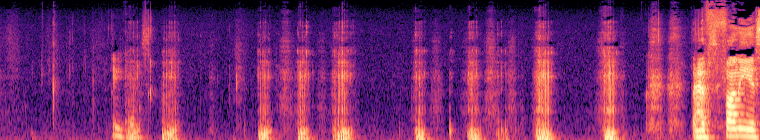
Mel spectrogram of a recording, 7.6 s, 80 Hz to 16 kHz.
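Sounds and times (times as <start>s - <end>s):
speech: 1.1s - 1.9s, 2.6s - 3.2s, 7.0s - 7.6s
man imitating a pig with snorting grunts: 2.6s - 6.3s.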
